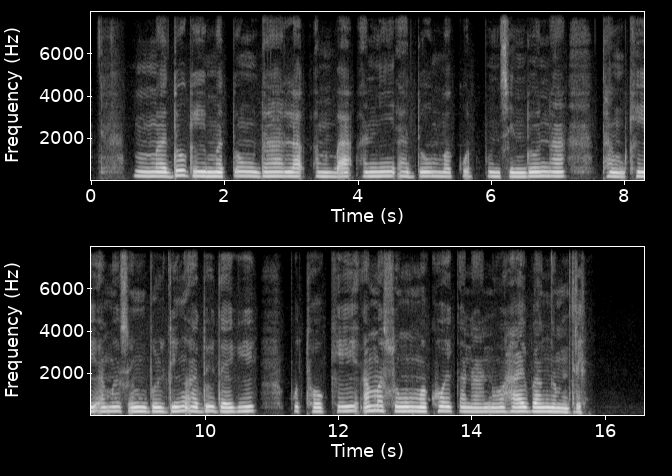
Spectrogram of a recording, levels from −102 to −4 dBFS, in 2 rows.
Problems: background sounds at intervals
